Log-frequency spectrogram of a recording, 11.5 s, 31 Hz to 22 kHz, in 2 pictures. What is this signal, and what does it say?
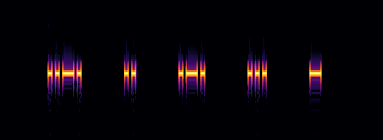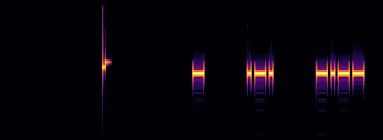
Morse code, heard as a keyed tone, about 22 wpm, spaced as for 10 wpm, 690 Hz. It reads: FIRST TRY
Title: 4x Character Spacing - Top 200 Words - 22wpm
